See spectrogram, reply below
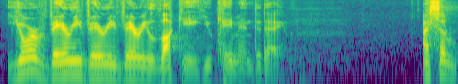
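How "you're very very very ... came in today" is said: mock dead serious, low and grave tone. Retelling what the tech said during the ultrasound: imitating a serious tone. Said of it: "She got real serious with me".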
